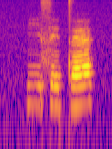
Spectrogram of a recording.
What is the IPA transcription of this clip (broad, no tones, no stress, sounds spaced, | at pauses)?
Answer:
i s e t̪ æ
